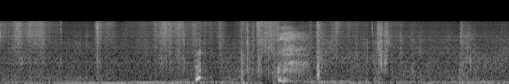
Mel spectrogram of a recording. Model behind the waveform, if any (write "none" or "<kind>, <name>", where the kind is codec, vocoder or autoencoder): autoencoder, DAC-VAE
